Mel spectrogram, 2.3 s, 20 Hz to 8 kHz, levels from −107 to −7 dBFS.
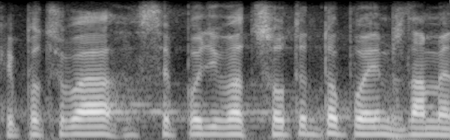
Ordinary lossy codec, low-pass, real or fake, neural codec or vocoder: Opus, 24 kbps; 7.2 kHz; real; none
